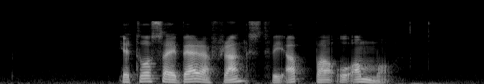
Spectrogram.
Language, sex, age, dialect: Faroese, male, 36-60, Norðurstreymoy/Eysturoy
